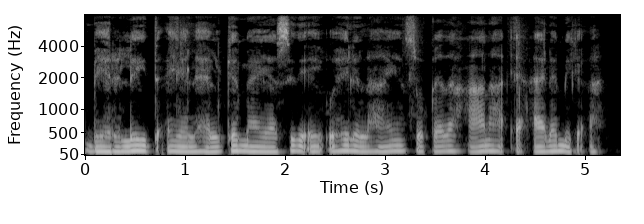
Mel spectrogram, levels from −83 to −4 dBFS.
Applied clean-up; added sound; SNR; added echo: neural mask model RNNoise.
